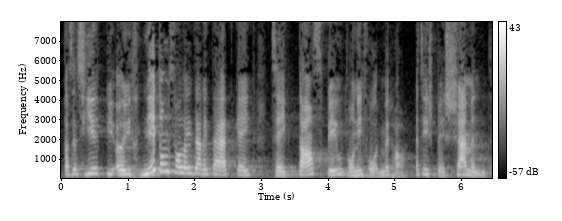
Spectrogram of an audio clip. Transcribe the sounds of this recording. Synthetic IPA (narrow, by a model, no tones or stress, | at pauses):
d̥ɑsɛshiəb̥iʔœʏχnɪdʊmsɔlidɑɾitæːtɡ̥ɛɪt | t͡sɛɪk̚t̚d̥ɑːsb̥ɪltʋɔnɪfɔɾmɪɾɦɑəsɪʃb̥ɛʃæmənt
